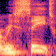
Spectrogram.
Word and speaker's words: receipt: And another thing about receipt, when you see it, the word, it's R-E-C-E-I-P-T. The pronunciation has nothing to do with the spelling. The yeah. P is silent and it's receipt. Receipt.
